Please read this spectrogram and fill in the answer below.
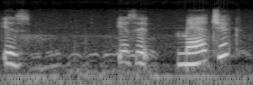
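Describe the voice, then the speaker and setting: A very high, bright little girl's voice from an old radio thriller. She is an innocent, curious schoolchild speaking in a clear period drama manner. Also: animated, slow pace, full character voice. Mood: uneasy, wondering. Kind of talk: 1940s radio drama acting. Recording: vintage 1940s radio recording.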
